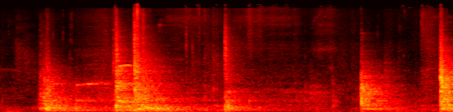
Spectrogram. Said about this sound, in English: I'm opening up the hatch into the boiler room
